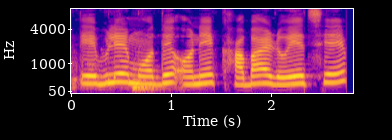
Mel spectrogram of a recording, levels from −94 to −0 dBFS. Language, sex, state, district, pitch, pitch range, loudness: Bengali, female, West Bengal, Cooch Behar, 245 Hz, 235-265 Hz, -14 LUFS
